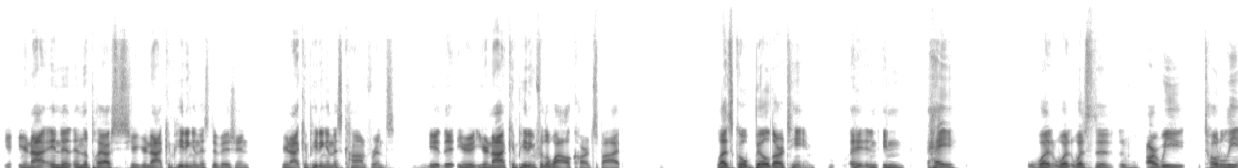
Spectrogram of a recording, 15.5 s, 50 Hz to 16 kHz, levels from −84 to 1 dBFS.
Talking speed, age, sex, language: 165 wpm, 20-39, male, English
